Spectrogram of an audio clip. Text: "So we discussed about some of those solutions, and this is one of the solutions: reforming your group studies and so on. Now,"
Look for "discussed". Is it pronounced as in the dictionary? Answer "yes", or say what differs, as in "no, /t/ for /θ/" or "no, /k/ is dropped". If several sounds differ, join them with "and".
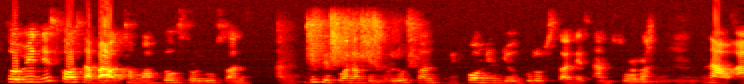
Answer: no, /t/ is dropped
